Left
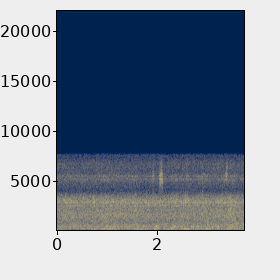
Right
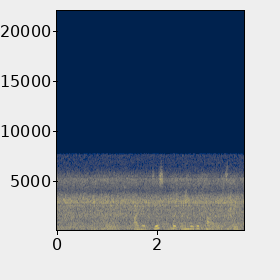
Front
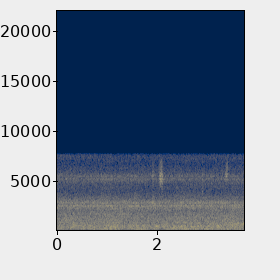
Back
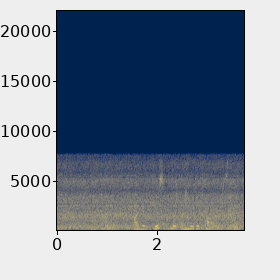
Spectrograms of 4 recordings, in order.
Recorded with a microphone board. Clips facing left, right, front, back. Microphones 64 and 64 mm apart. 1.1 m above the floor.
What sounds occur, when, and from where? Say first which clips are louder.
0.0 s running water: left 1 dB, back 4 dB; 170° left, 5 m
1.5 s a woman speaking: right 3 dB, back 7 dB; 145° right, 1.1 m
